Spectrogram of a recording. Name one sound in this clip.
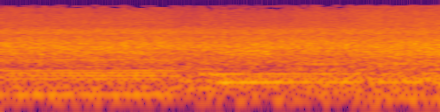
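A race car engine shifts up a gear with a brief drop in pitch.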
